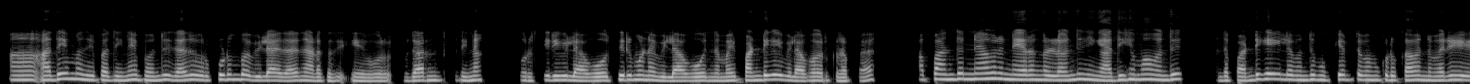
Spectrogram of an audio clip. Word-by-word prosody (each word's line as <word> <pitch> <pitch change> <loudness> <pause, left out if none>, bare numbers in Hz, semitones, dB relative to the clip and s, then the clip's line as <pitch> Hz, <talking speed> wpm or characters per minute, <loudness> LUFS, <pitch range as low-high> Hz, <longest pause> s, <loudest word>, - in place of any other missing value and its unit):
அ - - 0 0.3
அதேமாரி 240 0 +1
பார்த்தீங்கன்னா, 195 +2 0
இப்ப 200 -1 -1
வந்து 200 +4 +1
எதாது 195 +2 +1
ஒரு 195 - -2
குடும்ப 225 0 +1
விழா 185 0 +1
எதாது 175 +2 0
நடக்குது. 170 -1 -2 0.2
எ - - +1 0.2
ஒரு 160 0 -1 0.2
உதாரணத்துக்கு 185 +3 -1
பார்த்தீங்கன்னா, 190 +2 -1 0.4
ஒரு 180 - -3
திருவிழாவோ, 190 -4 +2 0.2
திருமண 215 0 +2
விழாவோ, 170 0 +1
இந்த 175 0 -1
மாரி 180 +1 +1
பண்டிகை 215 +3 +3
விழாவோ 175 0 +1
இருக்குறப்ப, 170 -1 -5 0.6
அப்ப 220 +3 -12
அந்த 230 +2 +2
நோர 260 +2 +2 0.2
நேரங்கள்ல 215 -2 +2
வந்து 225 +4 +1
நீங்க 210 -4 +1
அதிகமா 230 +4 +1
வந்து, 215 +3 +1 0.4
அந்த 185 +1 -2
பண்டிகையில 230 +4 +1
வந்து 205 +2 +1
முக்கியத்துவம் 210 0 -2
குடுக்காம 200 +1 0
இந்த 195 -1 0
மாரி, 200 +2 +1
200 Hz, 160 wpm, -22 LUFS, 180-220 Hz, 0.6 s, பண்டிகை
